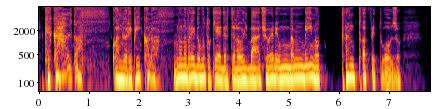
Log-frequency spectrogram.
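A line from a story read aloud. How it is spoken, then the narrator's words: Sighing. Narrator (Italian): Ella disse con un sospiro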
